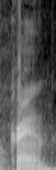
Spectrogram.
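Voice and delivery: "crayon" squeezed into one syllable, "cran". Shown as a demonstration. Insisting to co-host that crayon is one syllable. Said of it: "it's one syllable".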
